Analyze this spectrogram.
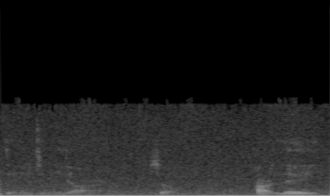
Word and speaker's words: parler: So, parler, P-A-R-L-E-R, and parler, E with the accent. They're both pronounced parler.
